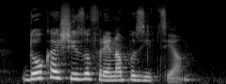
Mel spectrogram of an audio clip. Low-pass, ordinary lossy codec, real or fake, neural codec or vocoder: none; none; real; none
